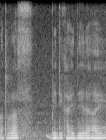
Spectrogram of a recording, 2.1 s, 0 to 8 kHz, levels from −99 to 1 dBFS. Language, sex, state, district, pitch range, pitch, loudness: Hindi, male, Chhattisgarh, Bilaspur, 135-140 Hz, 140 Hz, -16 LUFS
